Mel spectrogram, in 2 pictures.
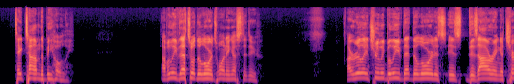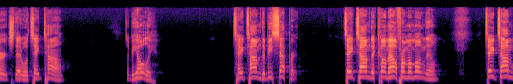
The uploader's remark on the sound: Preached at Gospel Lighthouse in Bossier City, La.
